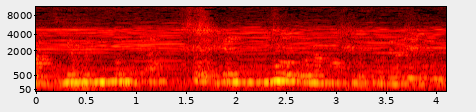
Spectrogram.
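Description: Electric hair clippers buzzing steadily, with a person's voice running beneath.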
